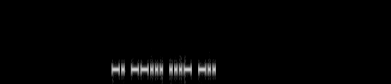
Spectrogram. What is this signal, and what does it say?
Morse code, heard as a keyed tone, about 51 wpm, 700 Hz. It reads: N7VD
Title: USA Call Signs - 4 Characters - 50wpm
